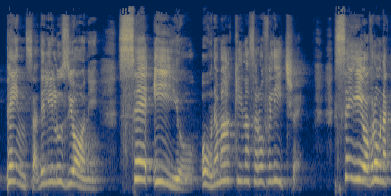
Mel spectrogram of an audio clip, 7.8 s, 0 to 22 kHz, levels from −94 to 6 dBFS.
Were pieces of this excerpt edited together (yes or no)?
no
